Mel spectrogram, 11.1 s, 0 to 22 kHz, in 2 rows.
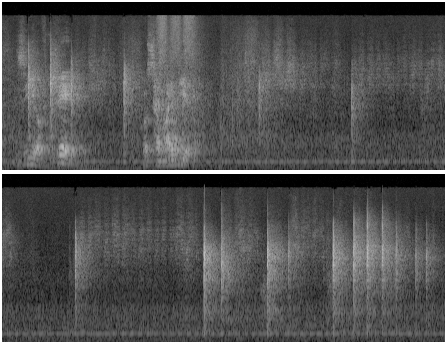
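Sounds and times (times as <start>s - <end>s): steady low hum: 0.0s - 11.0s
chalk scratching on blackboard: 0.4s - 5.8s, 6.4s - 11.0s.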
